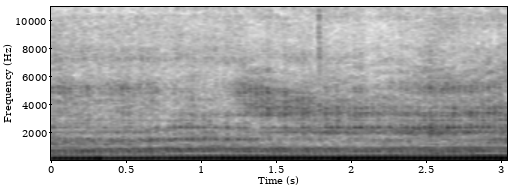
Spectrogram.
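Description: Small engine holds a steady, even chug with a constant pitch and no misses or knocks; the generator is running fine under load.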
